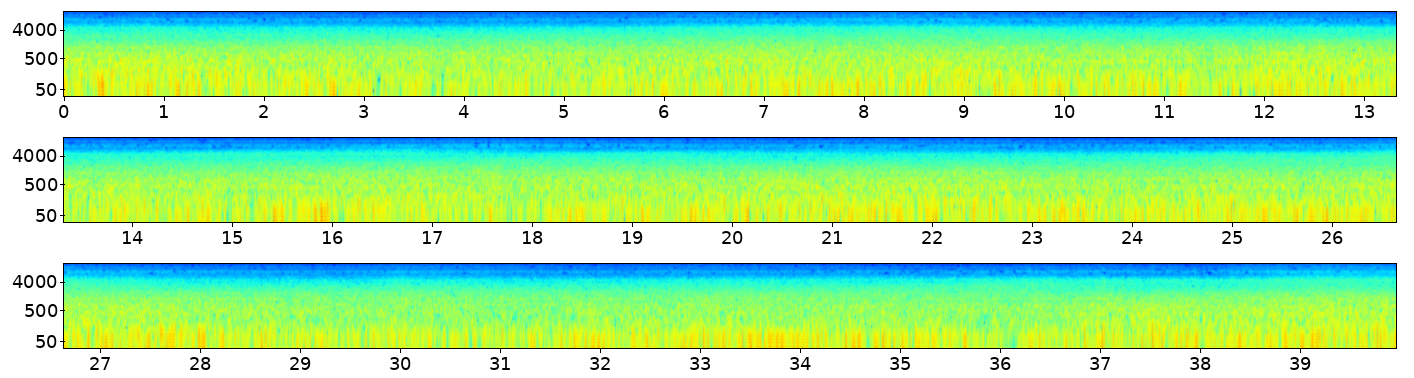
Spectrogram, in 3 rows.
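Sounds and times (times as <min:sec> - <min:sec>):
surf washing onto beach: 0:00.0 - 0:39.9.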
